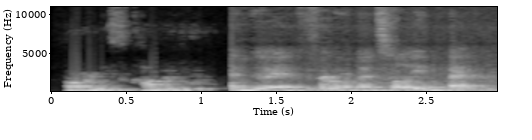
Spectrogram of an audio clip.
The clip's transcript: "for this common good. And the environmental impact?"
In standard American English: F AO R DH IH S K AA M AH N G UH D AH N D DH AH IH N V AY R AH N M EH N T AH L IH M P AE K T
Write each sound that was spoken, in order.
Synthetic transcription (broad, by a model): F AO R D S K AA M AH N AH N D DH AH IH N F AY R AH M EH N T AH L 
